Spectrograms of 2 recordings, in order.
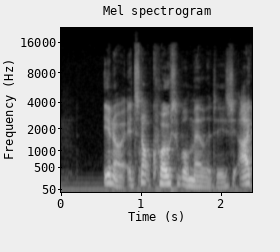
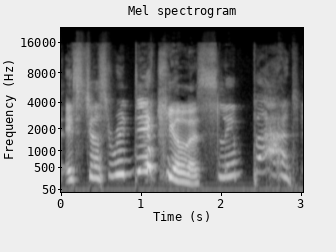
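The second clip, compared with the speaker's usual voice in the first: exasperated; 14 semitones higher, 4 dB louder, slower than usual. Real, not acted. Exasperated verdict on song.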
